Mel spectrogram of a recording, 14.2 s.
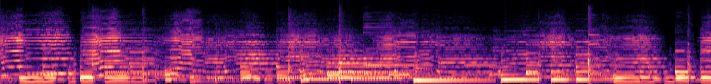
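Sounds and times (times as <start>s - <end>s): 
upbeat strings: 0.0s - 14.2s.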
